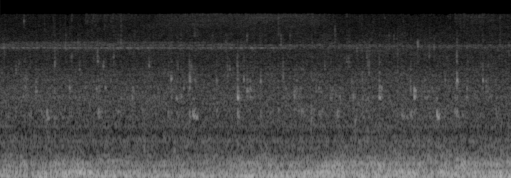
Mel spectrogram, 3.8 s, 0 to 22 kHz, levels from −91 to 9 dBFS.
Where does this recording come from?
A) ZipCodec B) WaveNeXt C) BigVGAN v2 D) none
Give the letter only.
C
